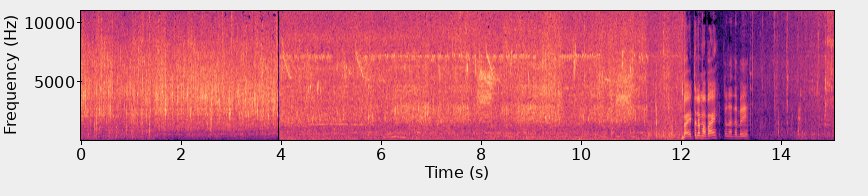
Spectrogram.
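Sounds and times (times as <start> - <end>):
fish deep-frying in hot oil: 0.0 - 4.1
faint high chirps: 4.0 - 11.2
wind rumbling on microphone: 4.0 - 12.3, 13.4 - 15.0.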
